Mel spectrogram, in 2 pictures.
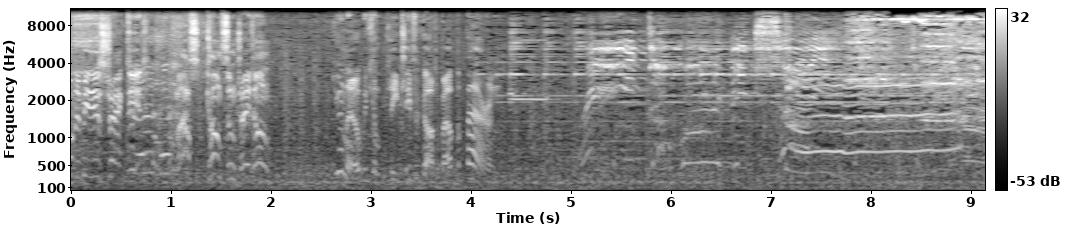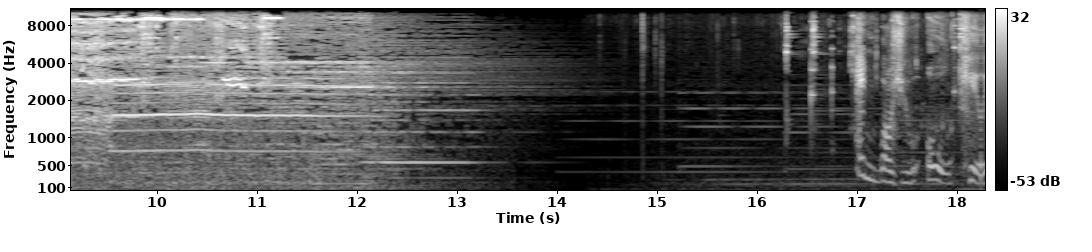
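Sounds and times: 
speech: 0.0 - 4.6, 17.1 - 18.2
express train braking with high metallic squealing: 0.0 - 13.8.

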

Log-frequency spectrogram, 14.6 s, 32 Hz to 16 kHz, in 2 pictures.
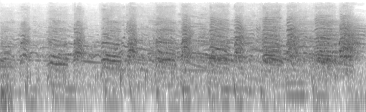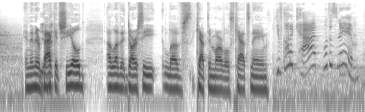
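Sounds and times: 
large crowd at an event yelling and chanting: 0.0 - 8.3
speech: 7.8 - 13.4.

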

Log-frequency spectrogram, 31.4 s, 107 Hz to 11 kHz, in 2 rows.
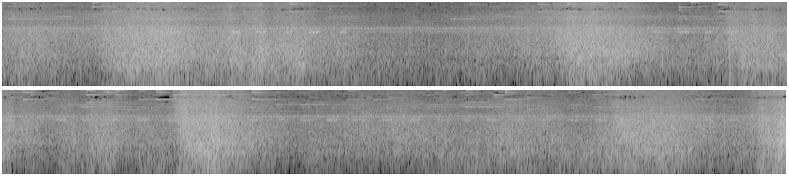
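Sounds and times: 
light wind chimes ringing: 0.0 - 31.3
waves washing in and receding at night: 0.0 - 31.3.

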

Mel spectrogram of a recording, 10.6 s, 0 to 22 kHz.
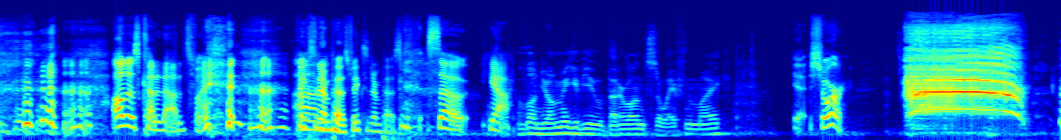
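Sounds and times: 
speech: 1.2 - 9.2
sustained piercing blood-curdling human scream: 9.0 - 10.6.

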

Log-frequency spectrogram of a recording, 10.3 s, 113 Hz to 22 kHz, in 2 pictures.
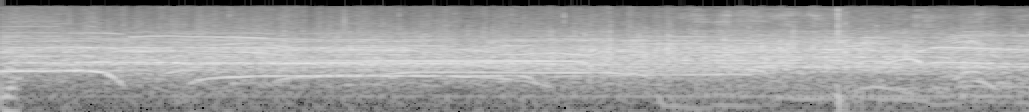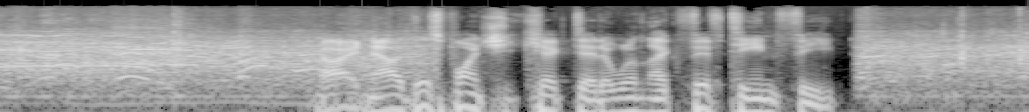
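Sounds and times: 
football stadium crowd roaring and cheering: 0.0 - 7.4, 9.4 - 10.2
speech: 6.8 - 9.5.

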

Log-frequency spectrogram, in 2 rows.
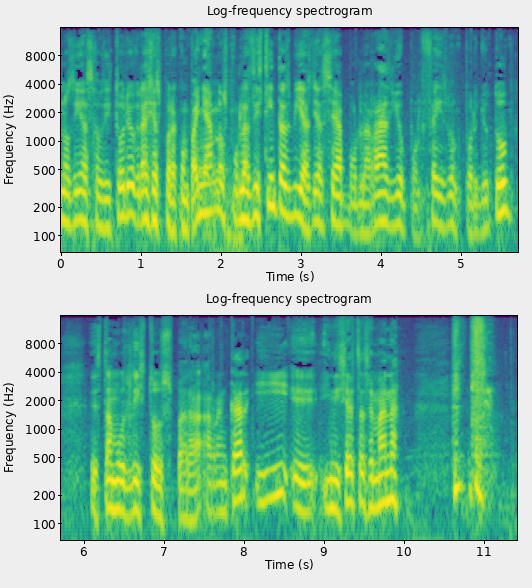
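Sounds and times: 
speech: 0.0 - 11.0
person sneezing: 10.6 - 11.3.

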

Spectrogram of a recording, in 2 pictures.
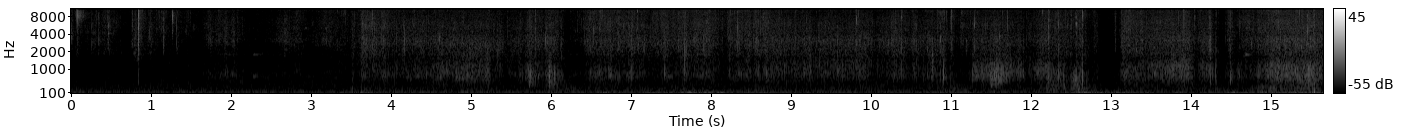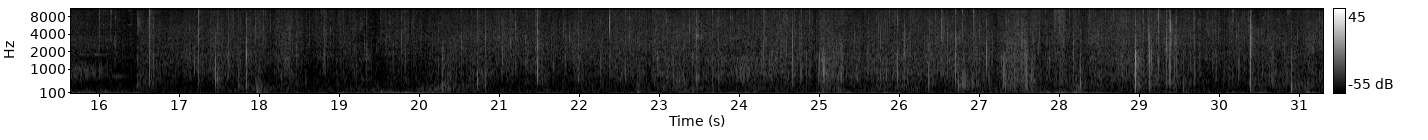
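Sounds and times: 
slime being squeezed and pressed: 8.2 - 31.3.

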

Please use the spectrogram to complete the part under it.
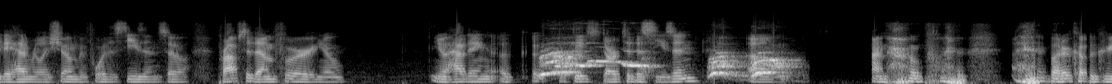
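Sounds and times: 
speech: 0.0 - 3.5, 4.3 - 8.0, 8.7 - 11.1
beagle barking and howling: 5.4 - 8.1.

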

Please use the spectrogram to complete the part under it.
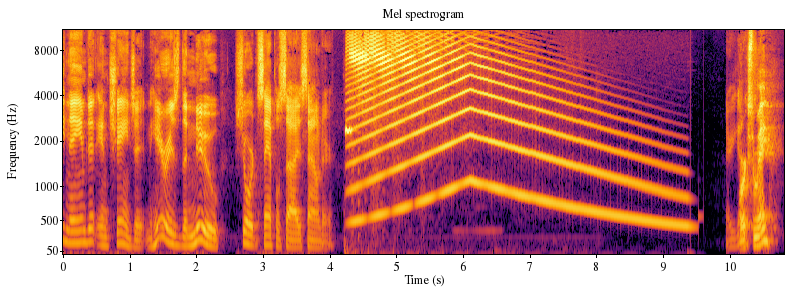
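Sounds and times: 
speech: 0.0 - 4.4, 10.1 - 10.8
video-game hockey goal siren wailing: 4.2 - 9.6.

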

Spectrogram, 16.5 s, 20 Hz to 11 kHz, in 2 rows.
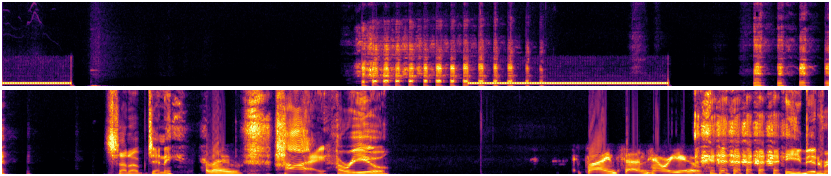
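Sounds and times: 
telephone dial tone: 0.0 - 0.7, 4.6 - 6.7
laughter: 3.5 - 5.6, 7.4 - 8.6, 15.2 - 16.5
speech: 3.6 - 4.8, 9.4 - 12.2, 14.1 - 16.5.

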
